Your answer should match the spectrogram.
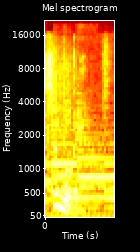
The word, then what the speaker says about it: simile: I was goofing off on my usual not knowing how to pronounce things, and I think I arrived at the correct pronunciation. Simile.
